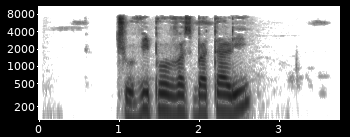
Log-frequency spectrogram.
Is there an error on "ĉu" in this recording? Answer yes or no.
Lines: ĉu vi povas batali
no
